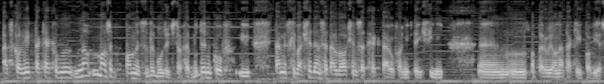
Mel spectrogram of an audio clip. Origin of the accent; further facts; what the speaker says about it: Warsaw, Masovian Voivodeship, Poland; bo ja jestem mieszkańcem, tu się urodziłem na Okęciu w zasadzie i tu mieszkam przez kilkadziesiąt lat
